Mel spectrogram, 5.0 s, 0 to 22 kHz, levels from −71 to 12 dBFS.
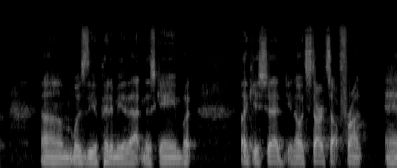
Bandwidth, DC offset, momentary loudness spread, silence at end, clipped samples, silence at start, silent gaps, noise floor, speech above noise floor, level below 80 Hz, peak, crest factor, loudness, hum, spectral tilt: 13.5 kHz; under 0.1%; 6 LU; 0 s; under 0.1%; 0.15 s; none; -55 dBFS; 25 dB; -62 dBFS; -16 dBFS; 16 dB; -31 LUFS; none; -4.5 dB/octave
